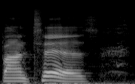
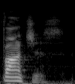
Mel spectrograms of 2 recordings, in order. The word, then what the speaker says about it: Fontes: And they all pronounce their last names different ways. Differently. There's Wayne Fontes, there was Fontes, and there was Fonches.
